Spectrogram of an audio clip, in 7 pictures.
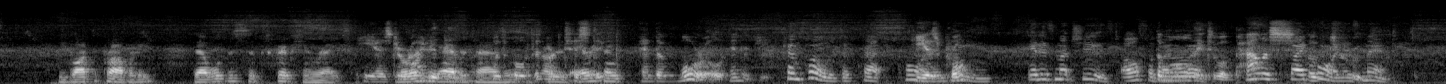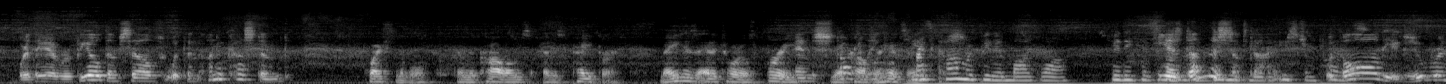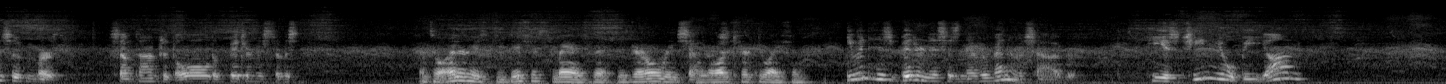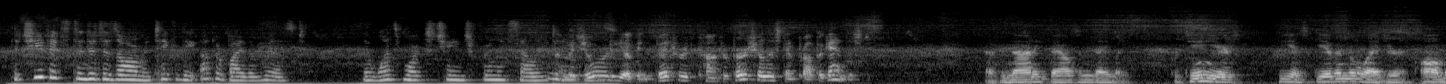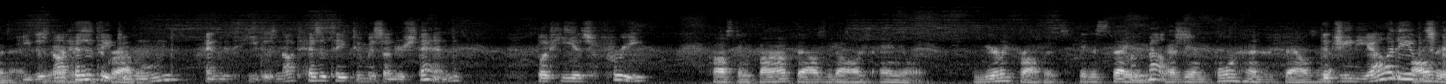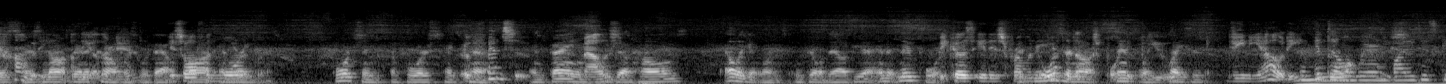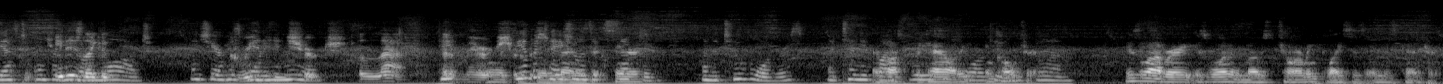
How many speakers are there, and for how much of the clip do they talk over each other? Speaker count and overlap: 3, about 33%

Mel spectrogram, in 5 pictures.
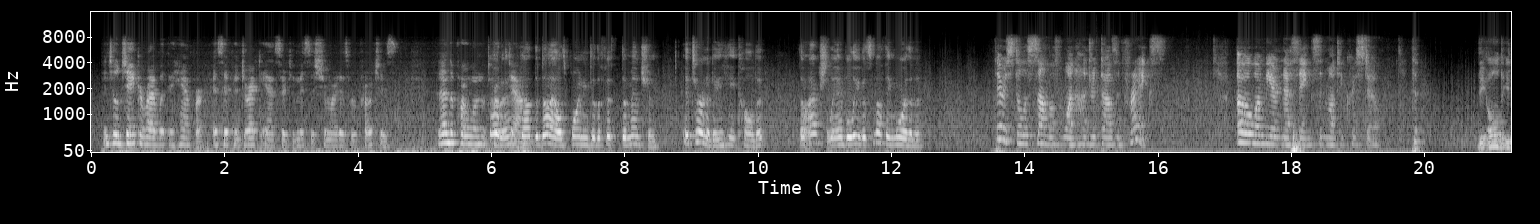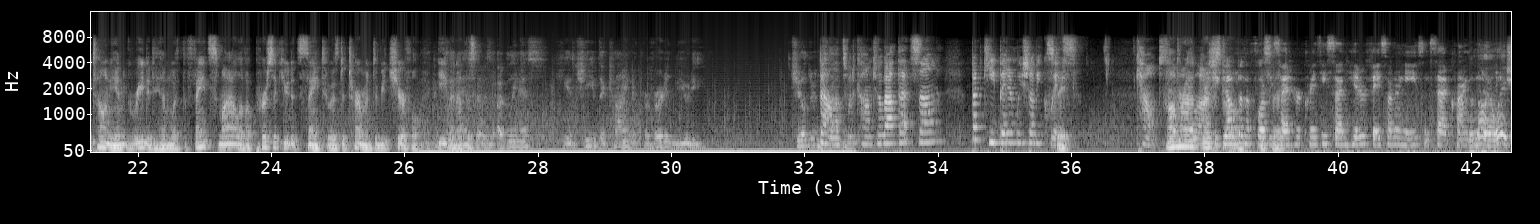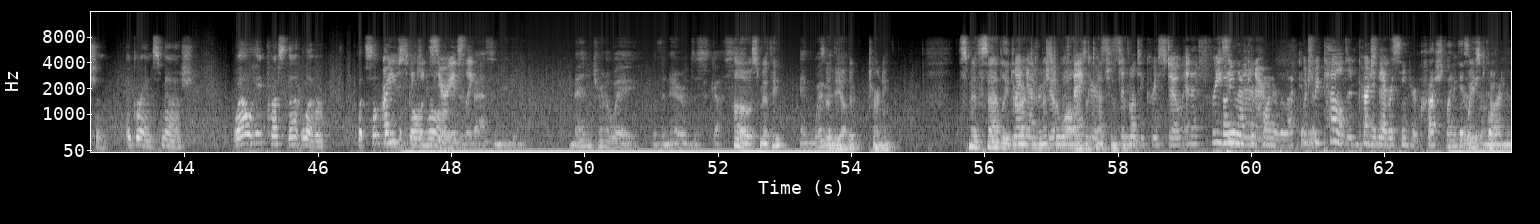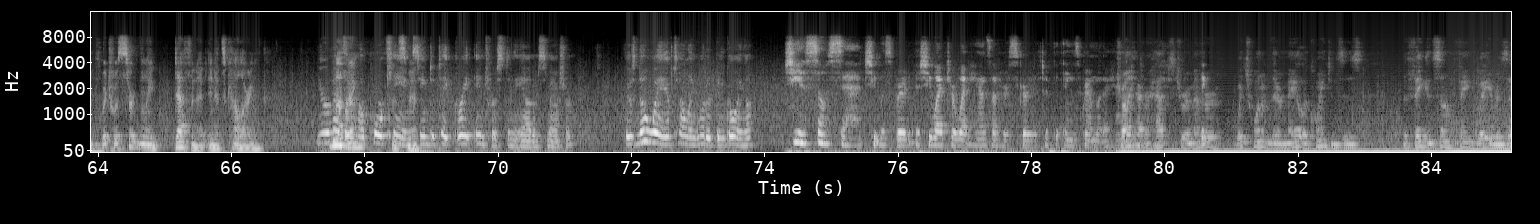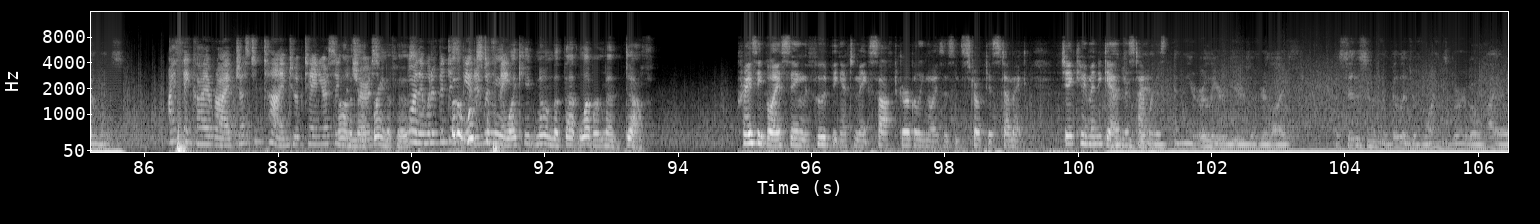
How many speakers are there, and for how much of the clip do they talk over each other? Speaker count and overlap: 5, about 21%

